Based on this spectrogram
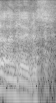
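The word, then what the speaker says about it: Alan Davies: What does Alan Davis give us, I wonder? Doesn't really rhyme with anything apart from Mavis. Unless you know someone called Mavis.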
